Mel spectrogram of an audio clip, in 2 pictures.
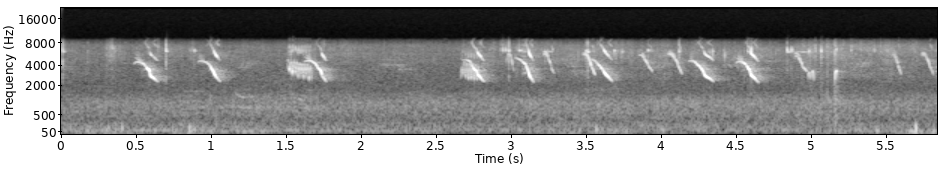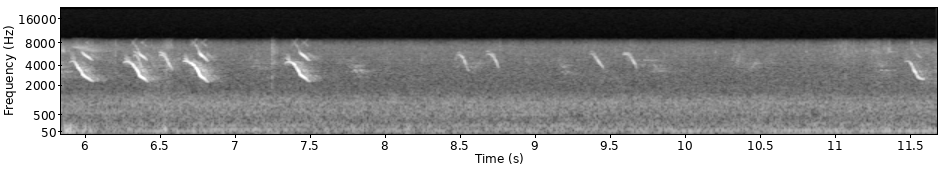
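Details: Outdoors for the first time, four chicks aged three weeks chirp on March 23 with rapid clusters of high, falling peeps that later thin out to occasional single notes, against a continuous low rumble of open-air noise.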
